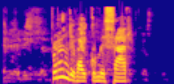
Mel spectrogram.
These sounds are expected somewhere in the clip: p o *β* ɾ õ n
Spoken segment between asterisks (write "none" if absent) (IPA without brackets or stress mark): none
